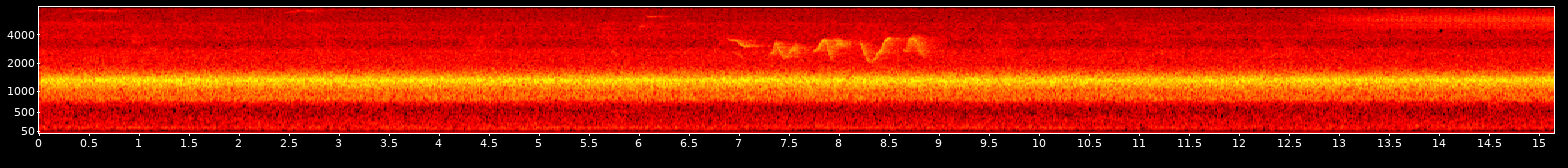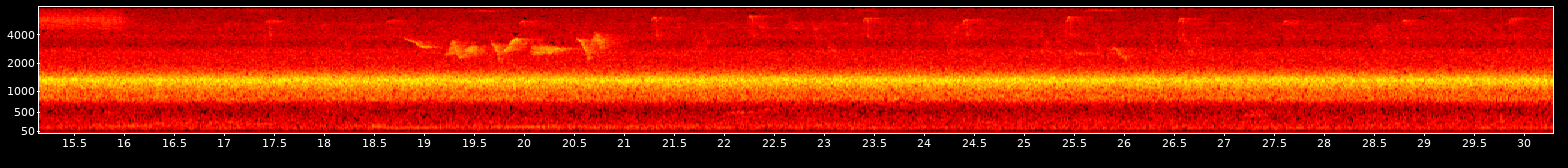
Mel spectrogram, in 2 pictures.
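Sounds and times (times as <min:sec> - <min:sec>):
cicada drone: 0:00.0 - 0:30.2.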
